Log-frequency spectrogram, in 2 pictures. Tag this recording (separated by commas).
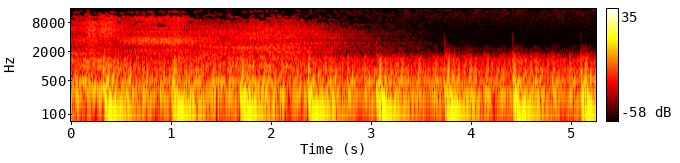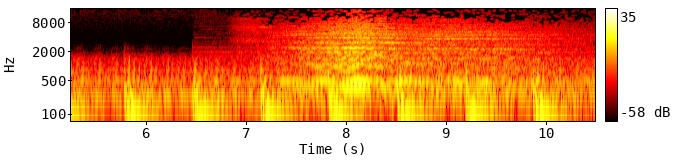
Mains hum, Throbbing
